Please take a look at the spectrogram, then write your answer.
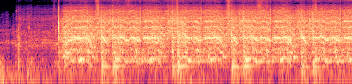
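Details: Oldsmobile Bravada that had sat a while, crank no-start with good spark: fast, even, hollow cranking with no catch; no compression, a blown engine.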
